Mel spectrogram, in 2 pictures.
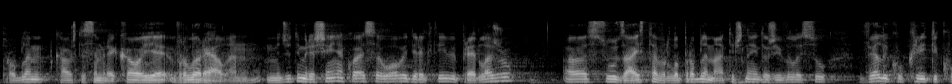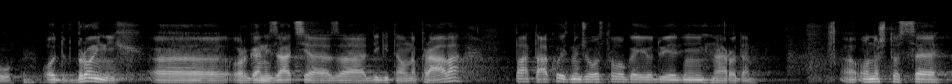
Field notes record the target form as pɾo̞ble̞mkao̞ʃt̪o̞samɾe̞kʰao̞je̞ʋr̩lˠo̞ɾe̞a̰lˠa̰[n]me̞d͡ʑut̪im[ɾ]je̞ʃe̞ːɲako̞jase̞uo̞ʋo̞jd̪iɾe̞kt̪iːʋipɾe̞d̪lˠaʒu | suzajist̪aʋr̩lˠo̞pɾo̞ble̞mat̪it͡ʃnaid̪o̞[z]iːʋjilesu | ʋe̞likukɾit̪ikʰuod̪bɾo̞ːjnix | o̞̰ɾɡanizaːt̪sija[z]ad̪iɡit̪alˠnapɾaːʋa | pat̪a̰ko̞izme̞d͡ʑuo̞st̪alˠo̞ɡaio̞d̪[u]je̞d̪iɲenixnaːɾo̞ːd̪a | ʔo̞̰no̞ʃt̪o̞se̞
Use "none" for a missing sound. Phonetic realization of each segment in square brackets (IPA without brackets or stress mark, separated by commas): n, ɾ, ʒ, z, u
